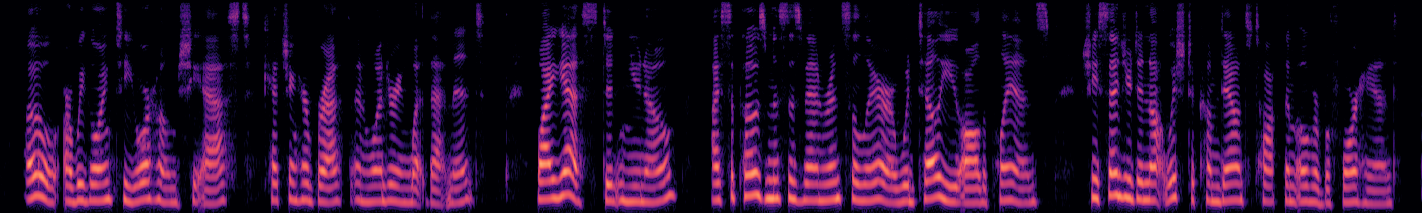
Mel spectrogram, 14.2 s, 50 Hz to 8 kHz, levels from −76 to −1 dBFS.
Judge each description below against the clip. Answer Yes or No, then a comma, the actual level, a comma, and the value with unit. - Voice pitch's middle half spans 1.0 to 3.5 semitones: Yes, average, 2.7 semitones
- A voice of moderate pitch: No, high, 225 Hz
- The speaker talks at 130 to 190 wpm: No, average, 200 wpm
